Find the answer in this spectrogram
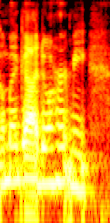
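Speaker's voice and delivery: sobbing, tearful, crying, pleading voice. Retelling a scene where the girl sits on the floor: imitating a girl crying.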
